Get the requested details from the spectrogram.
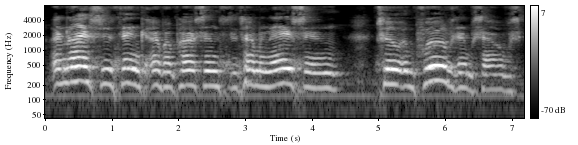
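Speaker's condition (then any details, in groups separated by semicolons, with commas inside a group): Traumatic brain injury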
